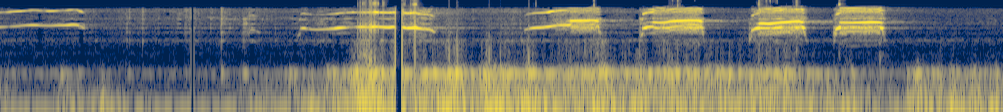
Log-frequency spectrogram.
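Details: At an osprey nest on the Loch Arkaig nest cam, around a fish delivery, an osprey gives thin, high whistled chirps, short upslurred notes in bursts of two to four, over heavy low wind rumble and rustling.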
